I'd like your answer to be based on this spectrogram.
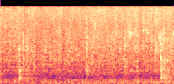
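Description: Garlic, onion and other aromatics for squid adobo sautéing in hot oil in a pan, a steady close sizzle with a few soft stir scrapes, no voices.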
